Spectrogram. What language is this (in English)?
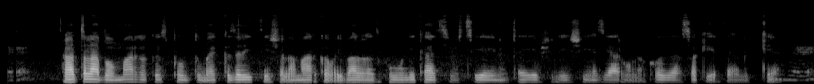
Hungarian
